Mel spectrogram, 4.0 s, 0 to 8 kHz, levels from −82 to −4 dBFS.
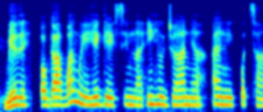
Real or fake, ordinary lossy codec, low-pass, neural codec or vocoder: fake; none; 7.2 kHz; codec, 16 kHz in and 24 kHz out, 0.6 kbps, FocalCodec, streaming, 4096 codes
